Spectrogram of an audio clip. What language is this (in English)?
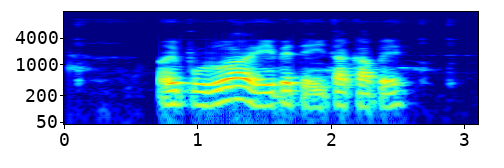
Guarani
